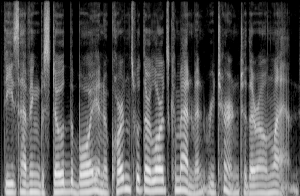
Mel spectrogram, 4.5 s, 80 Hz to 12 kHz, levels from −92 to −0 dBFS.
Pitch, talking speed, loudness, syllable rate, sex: 155 Hz, 215 wpm, -16 LUFS, 6.2 syllables/s, male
